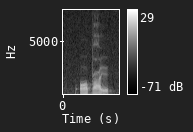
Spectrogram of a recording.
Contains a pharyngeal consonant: yes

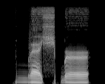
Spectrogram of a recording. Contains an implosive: yes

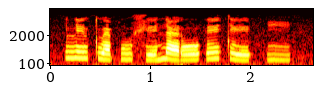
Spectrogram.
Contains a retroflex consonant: no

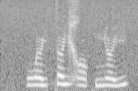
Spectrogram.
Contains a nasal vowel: no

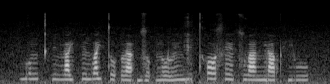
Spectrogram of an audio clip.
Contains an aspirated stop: yes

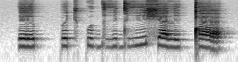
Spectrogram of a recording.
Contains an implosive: no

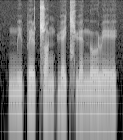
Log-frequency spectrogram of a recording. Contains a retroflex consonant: yes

